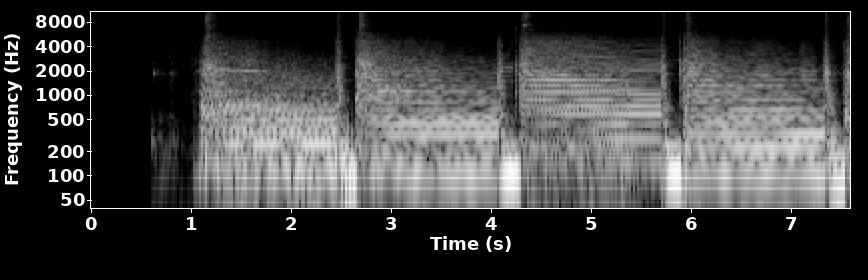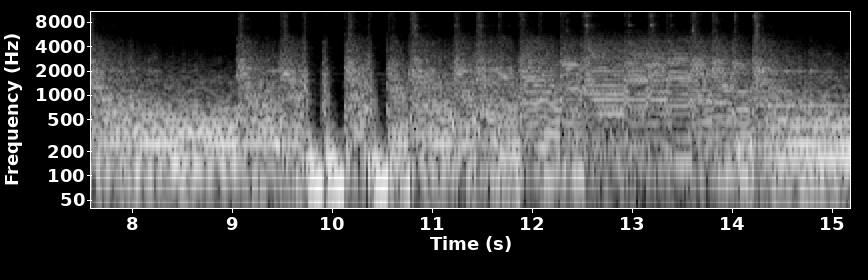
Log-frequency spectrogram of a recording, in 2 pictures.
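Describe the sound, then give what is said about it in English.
Electric guitar with heavy distortion plays classic rock power chords on E, A and D. Several ringing chords are struck at a slow pace, then quicker repeated strums follow. The guitar plays alone. “so here we are with my electric guitar playing some classic rock power chords”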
